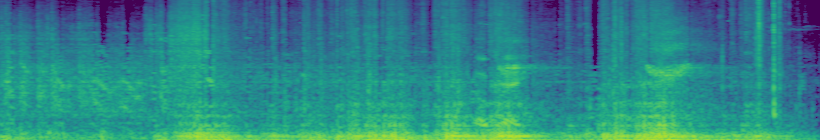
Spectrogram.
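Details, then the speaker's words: Car with a failing alternator not recharging the battery after several starts: the engine turns over sluggishly for a few seconds before catching and revving, with a belt squeak also present. Slow cranking from an undercharged battery. "the point is I wanted you to hear how that battery was lagging because I've started the core I've started the car like four times now and I every time I started I take some from that battery and the alternator is not putting back"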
